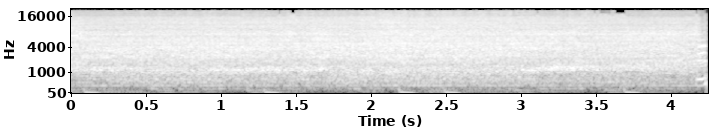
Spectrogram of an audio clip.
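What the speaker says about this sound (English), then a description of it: "we can start blow drying it side to side" Hair dryer blowing steadily on curly 3c hair, a loud continuous whoosh that runs unbroken throughout, close to the listener with no talking.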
